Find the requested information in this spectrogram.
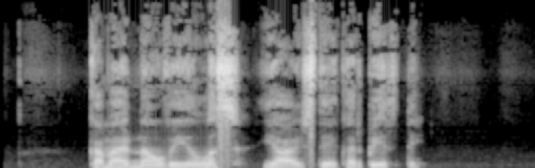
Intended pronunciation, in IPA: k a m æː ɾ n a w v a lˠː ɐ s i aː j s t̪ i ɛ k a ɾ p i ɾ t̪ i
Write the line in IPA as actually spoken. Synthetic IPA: k a m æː ɾ n a w v i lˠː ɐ s j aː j s t̪ i ɛ k a ɾ p i ɾ t̪ i

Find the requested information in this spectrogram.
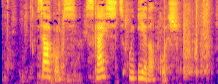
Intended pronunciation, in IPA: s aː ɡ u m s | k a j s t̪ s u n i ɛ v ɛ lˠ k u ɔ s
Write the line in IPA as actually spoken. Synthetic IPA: s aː k u m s | k a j s t̪ s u n i ɛ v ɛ lˠ k u ɔ ʃ

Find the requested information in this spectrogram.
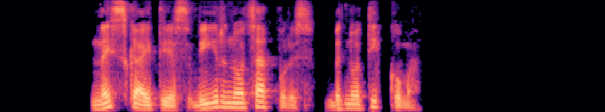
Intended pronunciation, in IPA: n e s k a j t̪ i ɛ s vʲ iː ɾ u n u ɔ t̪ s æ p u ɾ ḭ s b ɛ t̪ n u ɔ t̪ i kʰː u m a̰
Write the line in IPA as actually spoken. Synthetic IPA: n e s k a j t̪ i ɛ s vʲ iː ɾ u n u ɔ t̪ s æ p u ɾ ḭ s b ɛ t̪ n u ɔ t̪ i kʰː u m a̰

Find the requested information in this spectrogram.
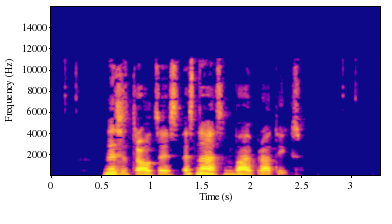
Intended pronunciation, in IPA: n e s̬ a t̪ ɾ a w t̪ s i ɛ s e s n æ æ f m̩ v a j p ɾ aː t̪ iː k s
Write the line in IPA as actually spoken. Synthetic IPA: n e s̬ a t̪ ɾ a w t̪ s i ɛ s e s n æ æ s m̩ v a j p ɾ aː t̪ iː k s

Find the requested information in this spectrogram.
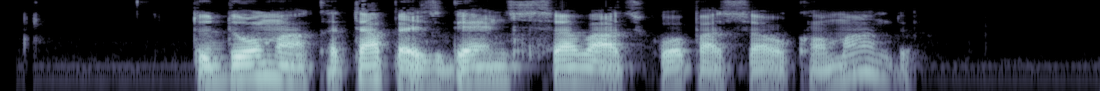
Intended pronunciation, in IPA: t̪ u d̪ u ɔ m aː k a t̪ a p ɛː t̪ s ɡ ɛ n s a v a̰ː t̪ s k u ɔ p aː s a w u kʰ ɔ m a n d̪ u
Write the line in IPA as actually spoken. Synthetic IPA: t̪ u d̪ u ɔ m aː k a t̪ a p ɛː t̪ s ɡ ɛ n s a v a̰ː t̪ s k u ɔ p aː s a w u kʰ ɔ m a n d̪ u

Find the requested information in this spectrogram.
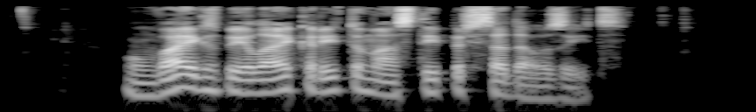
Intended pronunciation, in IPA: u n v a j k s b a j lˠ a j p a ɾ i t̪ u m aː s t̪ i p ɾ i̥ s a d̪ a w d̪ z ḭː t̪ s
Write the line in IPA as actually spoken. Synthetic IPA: u n v a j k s b i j lˠ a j k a ɾ i t̪ u m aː s t̪ i p ɾ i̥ s a d̪ a w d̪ z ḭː t̪ s

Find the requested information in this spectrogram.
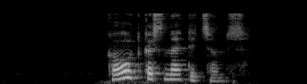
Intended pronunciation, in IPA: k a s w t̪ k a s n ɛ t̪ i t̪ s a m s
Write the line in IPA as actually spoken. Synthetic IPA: k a w t̪ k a s n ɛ t̪ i t̪ s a m s

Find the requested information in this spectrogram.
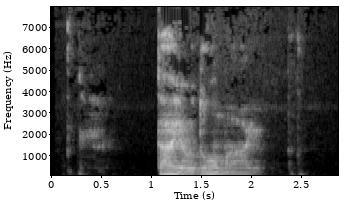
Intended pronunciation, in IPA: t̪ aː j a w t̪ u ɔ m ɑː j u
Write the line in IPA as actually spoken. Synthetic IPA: t̪ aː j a w d̪ u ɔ m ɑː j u

